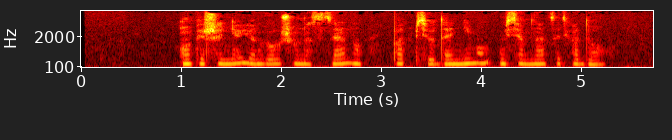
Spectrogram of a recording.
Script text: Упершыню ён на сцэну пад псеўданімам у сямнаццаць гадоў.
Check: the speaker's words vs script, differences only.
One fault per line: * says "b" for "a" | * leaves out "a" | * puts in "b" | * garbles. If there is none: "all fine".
* puts in "выйшаў"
